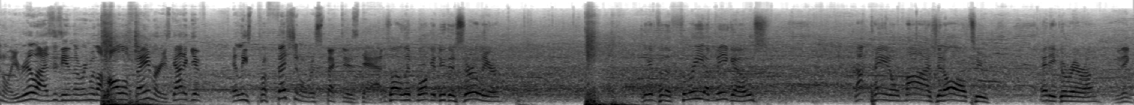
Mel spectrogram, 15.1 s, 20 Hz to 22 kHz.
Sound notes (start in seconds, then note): 10.3 spectators cheering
